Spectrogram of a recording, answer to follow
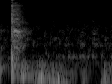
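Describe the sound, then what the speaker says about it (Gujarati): A single sharp cough from a man during a spoken talk, close and abrupt, followed by quiet breathing and faint room noise. "મને થોડી ખાંસી આવ્યા કરે એના માટે મને ક્ષમા પણ આપશો."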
